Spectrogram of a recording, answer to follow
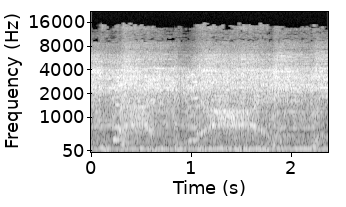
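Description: Live heavy rock band playing loud, with electric guitar, bass and drums, and the singer yelling into the microphone in a bending, drawn-out line.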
